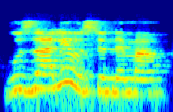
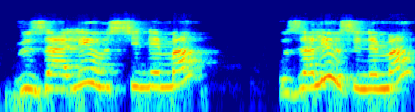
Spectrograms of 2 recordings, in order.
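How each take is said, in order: First: Said in the usual way. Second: "Vous allez au cinéma" asked with a lift at the end; questioning intonation. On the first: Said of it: "C'est une phrase". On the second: Shown as a demonstration. Teacher demonstrating voice modulation to students, questioning intonation. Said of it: "That's a question".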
